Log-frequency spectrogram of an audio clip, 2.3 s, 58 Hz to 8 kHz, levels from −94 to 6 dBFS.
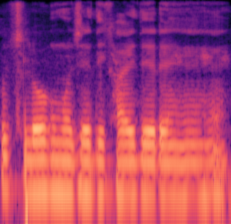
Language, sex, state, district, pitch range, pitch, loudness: Hindi, male, Arunachal Pradesh, Lower Dibang Valley, 110-115 Hz, 115 Hz, -16 LUFS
